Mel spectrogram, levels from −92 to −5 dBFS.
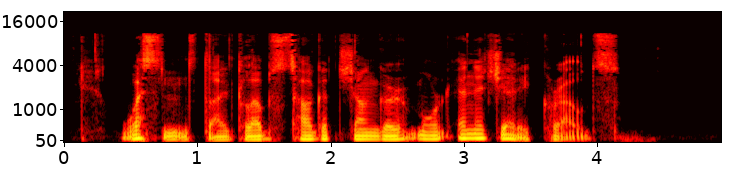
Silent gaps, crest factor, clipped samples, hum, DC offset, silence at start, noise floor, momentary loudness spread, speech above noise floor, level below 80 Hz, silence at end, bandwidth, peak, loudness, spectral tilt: none; 18 dB; under 0.1%; none; under 0.1%; 0.1 s; -82 dBFS; 10 LU; 49 dB; -52 dBFS; 0.8 s; 11.5 kHz; -16 dBFS; -35 LUFS; -6 dB/octave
